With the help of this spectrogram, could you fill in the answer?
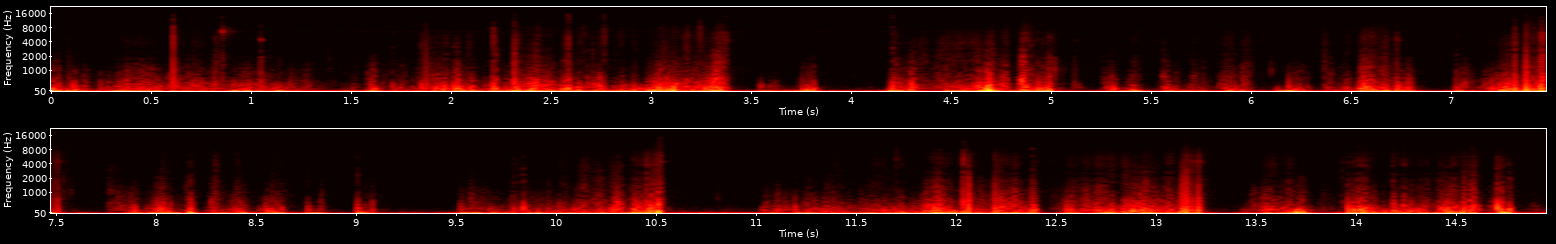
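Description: Metal dental picks scrape inside the ear canals of silicone ear molds on a white binaural microphone. The result is a dense run of close, muffled scratching and thumping, heavy in low rumble with brief bright clicks, pausing only in short gaps.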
